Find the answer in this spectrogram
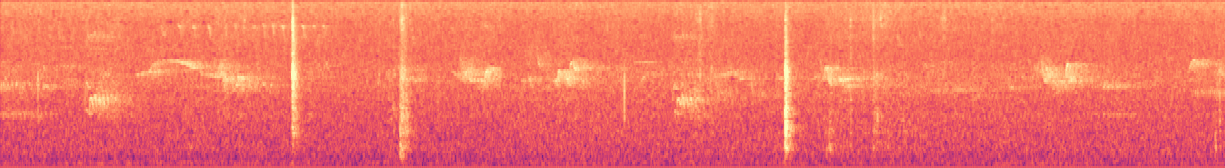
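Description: Faint bird calls and chirps from the surrounding woods, broken by three sharp clicks or taps as hands work cordage around a stiff bark tube; the loudest click comes about eight seconds in.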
